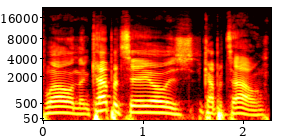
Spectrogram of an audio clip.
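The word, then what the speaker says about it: Capitão: And then Capitao is Capitao. People make fun of me the way I say Capitao, but that's how it's spelled, okay? So don't come at me.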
